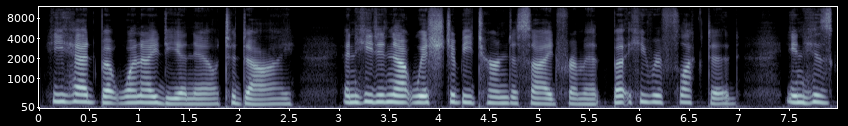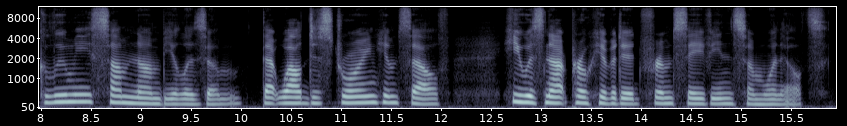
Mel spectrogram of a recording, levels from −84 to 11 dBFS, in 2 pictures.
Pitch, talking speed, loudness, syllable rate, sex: 195 Hz, 145 wpm, -19 LUFS, 4.1 syllables/s, female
